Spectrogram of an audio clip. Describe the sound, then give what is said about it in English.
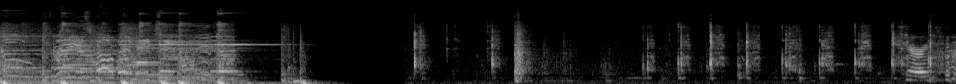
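A knife cuts scrambled eggs on a plate. After a song ends and a brief silence, a run of small irregular clinks and scrapes of cutlery against the dish follows, fairly faint. “You're cutting the scrambled eggs with your knife.”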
